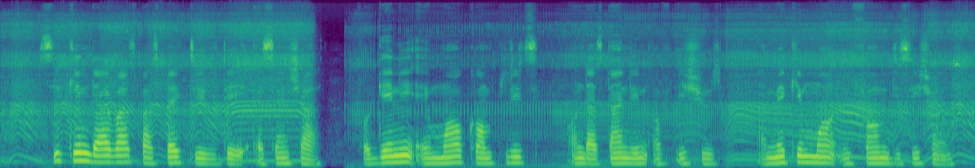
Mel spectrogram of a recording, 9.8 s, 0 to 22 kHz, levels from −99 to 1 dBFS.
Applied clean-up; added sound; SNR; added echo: none; Tools; 11 dB; none.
